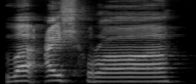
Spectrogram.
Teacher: دو زبر کی تنوین وقف کی صورت میں ایک الف مدہ میں بدل جائے گی، ایک زبر گر جائے گا اور ایک زبر ایک الف مدہ میں بدل جائے گا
